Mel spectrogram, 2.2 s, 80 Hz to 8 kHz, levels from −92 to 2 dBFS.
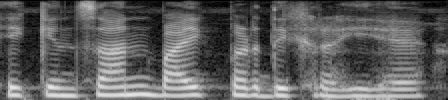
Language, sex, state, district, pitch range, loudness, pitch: Hindi, female, Arunachal Pradesh, Longding, 210-230 Hz, -15 LUFS, 220 Hz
